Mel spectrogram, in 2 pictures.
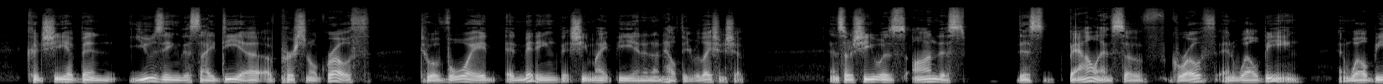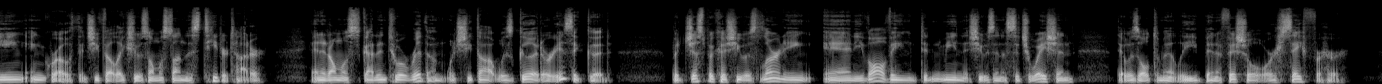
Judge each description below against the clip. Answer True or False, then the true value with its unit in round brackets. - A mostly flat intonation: True (2.0 semitones)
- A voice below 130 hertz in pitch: True (100 Hz)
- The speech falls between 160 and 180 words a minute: False (190 wpm)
